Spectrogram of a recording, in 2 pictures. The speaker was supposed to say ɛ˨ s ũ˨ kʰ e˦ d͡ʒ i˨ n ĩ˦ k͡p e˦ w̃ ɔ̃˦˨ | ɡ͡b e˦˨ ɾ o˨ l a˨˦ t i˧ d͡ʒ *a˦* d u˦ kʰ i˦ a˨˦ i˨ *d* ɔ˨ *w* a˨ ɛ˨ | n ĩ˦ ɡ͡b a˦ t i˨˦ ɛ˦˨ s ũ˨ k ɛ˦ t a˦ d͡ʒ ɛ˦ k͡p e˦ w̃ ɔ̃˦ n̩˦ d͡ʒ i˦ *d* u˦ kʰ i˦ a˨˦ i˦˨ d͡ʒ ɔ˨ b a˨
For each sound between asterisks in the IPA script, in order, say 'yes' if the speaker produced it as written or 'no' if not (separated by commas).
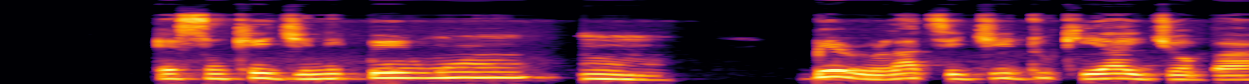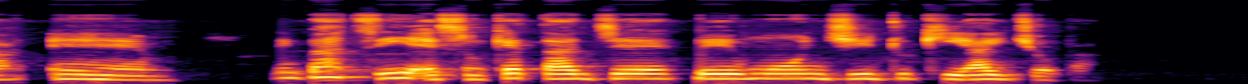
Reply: no, no, no, yes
